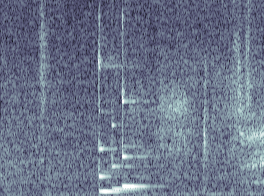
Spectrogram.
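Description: A phone chimes with a short message alert.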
